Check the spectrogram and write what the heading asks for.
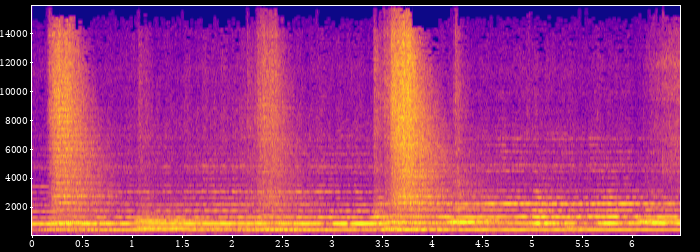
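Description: A microtone duplex and a hechtyphon playing held long tones together. One steady low note sustains throughout while higher notes shift slightly around it, with four breathy rushes of air.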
